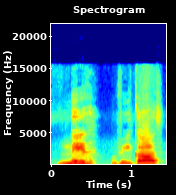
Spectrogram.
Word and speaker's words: निर्विकार: Next है निर्विकार, निर्विकार, निर्विकार, निर्विकार। ठीक है, तो सही आपका उच्चारण करने में क्या है, निर्विकार।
